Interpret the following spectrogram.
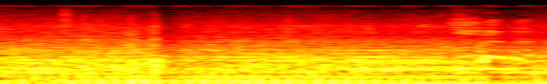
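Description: Station wagon's engine droning steadily with low road rumble, heard from inside the car's cabin on a newly graded back road.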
